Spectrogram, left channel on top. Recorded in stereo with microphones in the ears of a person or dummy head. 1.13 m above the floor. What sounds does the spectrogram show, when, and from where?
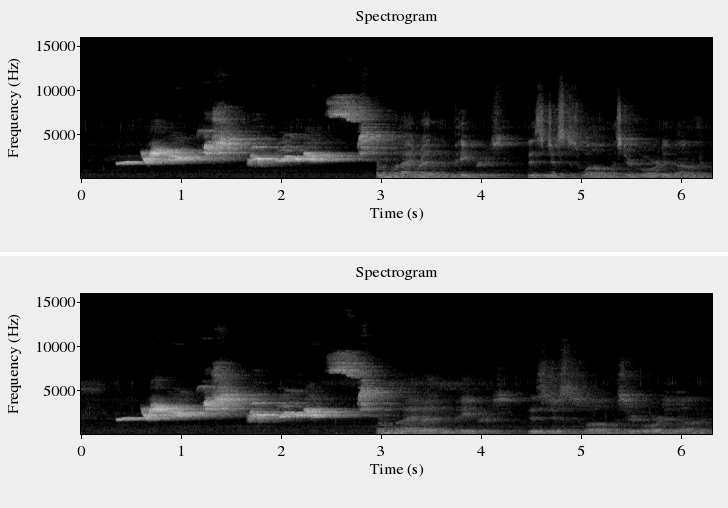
0.3 s a bird: 10° left (ahead or behind), 0.8 m
3.0 s a man speaking: 60° left (ahead or behind), 1.0 m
